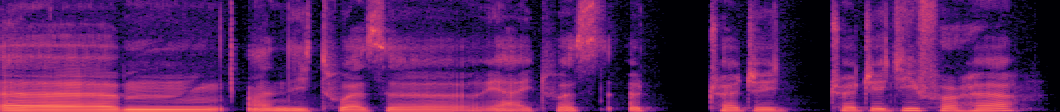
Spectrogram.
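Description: Monotone, flat intonation in a French accent on a very clean recording with a silent background. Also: woman, very deep, low pitch for a woman. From French Alps, France. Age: 40s. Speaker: mountain guide and climber. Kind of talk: interview. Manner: hesitant, many fillers.

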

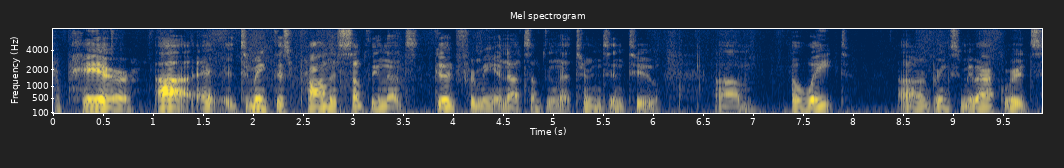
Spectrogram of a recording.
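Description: Here a man with a plain, everyday voice speaks at a fairly slow pace and a medium pitch. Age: young. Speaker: corporate executive and podcast co-host. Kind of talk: casual chat.

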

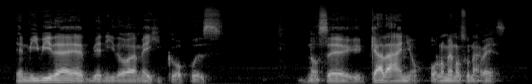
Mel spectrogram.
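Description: A man's very deep, low voice with fairly even intonation at a fairly slow pace, in a very clean recording with a silent background. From US Midwest, Indiana. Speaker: video producer and editor. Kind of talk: casual chat.

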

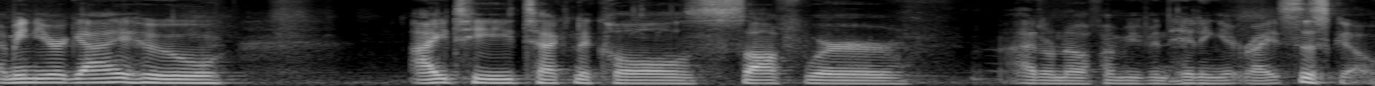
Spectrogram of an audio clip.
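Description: Using a normal speaking voice, a man moves at a moderate pace with fairly even intonation. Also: medium pitch for a man. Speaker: podcast host. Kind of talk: casual interview chat.

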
